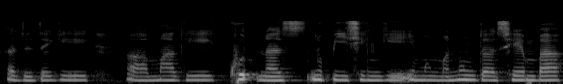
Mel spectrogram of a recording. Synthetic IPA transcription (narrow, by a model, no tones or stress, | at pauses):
ɐdudɐɡi | maɡikʰut̚nɐnupisiŋɡiːmuŋmɐnuŋdɐsembɐ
